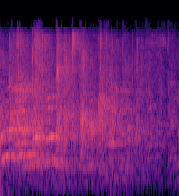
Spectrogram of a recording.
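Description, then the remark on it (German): The Spanish-speaking part of an audience applauds after a phrase is said in Spanish, a dense, steady wash of many hands clapping for a couple of seconds, with a few voices calling out underneath before it slowly thins. “Ich wusste, ich krieg da einen Applaus.”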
